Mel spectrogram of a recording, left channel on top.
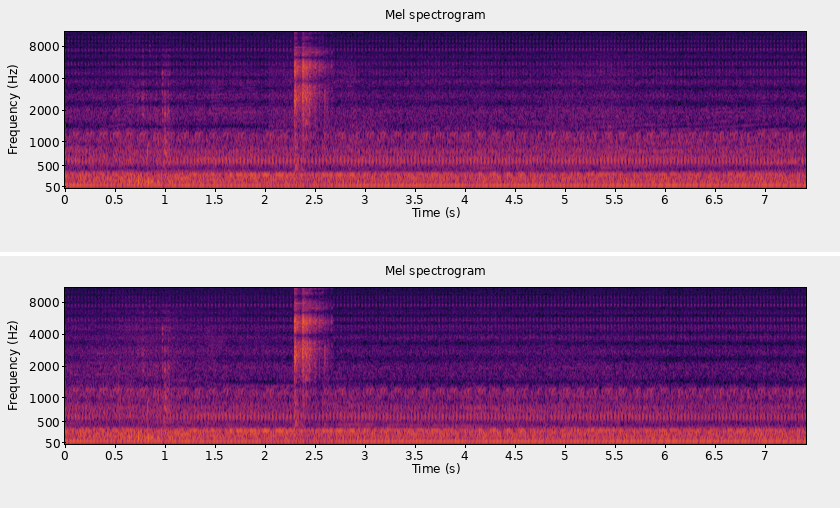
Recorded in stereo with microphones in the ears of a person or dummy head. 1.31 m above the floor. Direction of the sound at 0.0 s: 15° left (ahead or behind).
